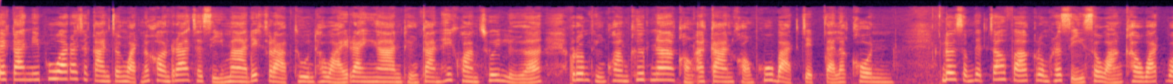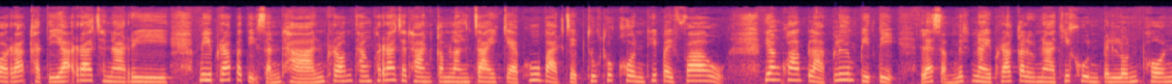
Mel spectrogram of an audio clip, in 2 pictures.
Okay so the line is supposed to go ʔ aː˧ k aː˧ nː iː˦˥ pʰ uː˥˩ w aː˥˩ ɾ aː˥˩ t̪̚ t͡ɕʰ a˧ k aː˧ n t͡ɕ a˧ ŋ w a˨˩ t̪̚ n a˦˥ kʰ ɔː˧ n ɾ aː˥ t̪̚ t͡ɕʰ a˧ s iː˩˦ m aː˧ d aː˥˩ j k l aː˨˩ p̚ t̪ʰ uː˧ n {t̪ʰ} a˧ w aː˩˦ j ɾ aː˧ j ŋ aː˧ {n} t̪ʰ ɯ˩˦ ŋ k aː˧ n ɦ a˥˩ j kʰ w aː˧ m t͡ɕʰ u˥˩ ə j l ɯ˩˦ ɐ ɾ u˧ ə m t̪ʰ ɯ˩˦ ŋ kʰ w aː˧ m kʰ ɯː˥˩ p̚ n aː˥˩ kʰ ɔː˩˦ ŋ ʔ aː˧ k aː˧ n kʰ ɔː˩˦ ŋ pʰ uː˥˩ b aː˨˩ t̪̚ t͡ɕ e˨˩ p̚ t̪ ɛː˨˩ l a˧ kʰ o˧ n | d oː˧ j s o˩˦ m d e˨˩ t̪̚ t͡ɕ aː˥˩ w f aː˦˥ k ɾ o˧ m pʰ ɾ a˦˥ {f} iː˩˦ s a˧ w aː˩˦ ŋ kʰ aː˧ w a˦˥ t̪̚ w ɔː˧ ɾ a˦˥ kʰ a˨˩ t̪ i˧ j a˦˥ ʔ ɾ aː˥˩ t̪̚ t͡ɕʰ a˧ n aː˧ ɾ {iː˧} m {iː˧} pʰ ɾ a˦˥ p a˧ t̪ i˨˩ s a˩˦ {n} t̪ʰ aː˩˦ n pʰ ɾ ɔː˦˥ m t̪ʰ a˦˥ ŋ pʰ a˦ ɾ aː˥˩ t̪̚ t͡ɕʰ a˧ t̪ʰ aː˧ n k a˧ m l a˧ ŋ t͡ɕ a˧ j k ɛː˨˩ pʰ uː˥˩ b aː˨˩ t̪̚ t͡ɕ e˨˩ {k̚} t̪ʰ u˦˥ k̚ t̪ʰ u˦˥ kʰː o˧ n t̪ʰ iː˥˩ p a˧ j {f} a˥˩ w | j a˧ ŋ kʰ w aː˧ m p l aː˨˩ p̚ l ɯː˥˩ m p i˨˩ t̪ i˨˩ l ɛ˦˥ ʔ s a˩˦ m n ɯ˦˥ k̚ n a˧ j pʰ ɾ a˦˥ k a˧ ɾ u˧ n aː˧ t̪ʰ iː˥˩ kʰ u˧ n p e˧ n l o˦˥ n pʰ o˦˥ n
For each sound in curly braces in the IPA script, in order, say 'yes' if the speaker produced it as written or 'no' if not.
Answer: yes, yes, no, yes, yes, yes, no, yes

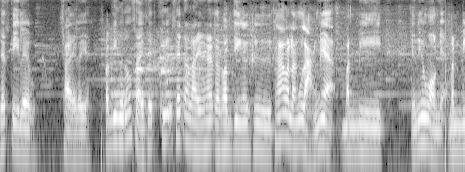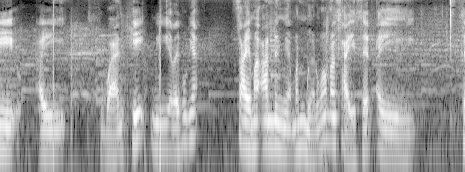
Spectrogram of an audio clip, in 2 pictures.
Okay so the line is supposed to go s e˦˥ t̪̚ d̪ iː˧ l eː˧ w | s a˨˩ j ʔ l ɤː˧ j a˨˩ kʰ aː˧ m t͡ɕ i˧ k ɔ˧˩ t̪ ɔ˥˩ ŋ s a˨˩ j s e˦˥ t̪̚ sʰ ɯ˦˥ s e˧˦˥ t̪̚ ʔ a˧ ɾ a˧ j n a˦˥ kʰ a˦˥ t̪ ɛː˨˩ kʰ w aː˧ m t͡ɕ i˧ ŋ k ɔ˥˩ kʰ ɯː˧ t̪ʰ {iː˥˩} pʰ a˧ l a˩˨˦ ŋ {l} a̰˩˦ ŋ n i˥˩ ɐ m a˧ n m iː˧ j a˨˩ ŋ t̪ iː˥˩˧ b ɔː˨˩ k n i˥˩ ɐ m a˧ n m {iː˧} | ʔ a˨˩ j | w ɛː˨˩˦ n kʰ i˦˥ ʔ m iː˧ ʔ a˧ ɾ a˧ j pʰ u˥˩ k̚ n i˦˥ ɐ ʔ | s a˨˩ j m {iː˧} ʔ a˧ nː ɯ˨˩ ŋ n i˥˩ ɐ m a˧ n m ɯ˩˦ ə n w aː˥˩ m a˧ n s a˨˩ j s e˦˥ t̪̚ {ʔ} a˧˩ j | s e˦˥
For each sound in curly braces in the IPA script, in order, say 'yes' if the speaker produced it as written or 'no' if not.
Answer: no, yes, yes, no, yes

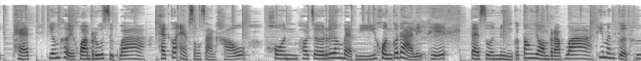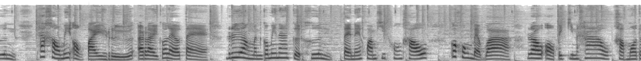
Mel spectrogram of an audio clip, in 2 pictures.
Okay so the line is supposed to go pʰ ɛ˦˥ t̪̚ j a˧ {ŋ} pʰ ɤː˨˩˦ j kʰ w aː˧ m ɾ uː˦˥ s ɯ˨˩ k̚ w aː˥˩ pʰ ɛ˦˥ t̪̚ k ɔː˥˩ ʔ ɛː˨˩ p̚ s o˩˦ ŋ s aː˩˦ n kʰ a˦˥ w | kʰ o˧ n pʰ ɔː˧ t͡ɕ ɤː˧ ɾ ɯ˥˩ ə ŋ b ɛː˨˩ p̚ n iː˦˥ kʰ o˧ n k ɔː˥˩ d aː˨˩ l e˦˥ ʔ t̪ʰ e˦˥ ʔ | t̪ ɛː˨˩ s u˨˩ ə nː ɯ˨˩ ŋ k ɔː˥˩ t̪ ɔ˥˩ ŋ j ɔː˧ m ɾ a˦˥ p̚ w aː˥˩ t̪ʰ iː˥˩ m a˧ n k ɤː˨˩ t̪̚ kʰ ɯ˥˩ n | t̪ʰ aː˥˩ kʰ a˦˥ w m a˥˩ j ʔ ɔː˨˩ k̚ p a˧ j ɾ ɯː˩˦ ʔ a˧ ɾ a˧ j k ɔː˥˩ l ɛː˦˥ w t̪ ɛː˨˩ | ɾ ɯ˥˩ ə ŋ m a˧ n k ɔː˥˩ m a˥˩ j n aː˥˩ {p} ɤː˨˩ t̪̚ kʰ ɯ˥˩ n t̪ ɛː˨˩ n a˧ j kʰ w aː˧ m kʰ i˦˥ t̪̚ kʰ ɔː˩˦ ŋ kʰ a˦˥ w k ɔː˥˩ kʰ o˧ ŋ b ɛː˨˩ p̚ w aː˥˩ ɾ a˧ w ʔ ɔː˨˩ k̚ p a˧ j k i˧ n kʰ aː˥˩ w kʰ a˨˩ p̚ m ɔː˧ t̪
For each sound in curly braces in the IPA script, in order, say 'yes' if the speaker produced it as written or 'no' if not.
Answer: yes, no

